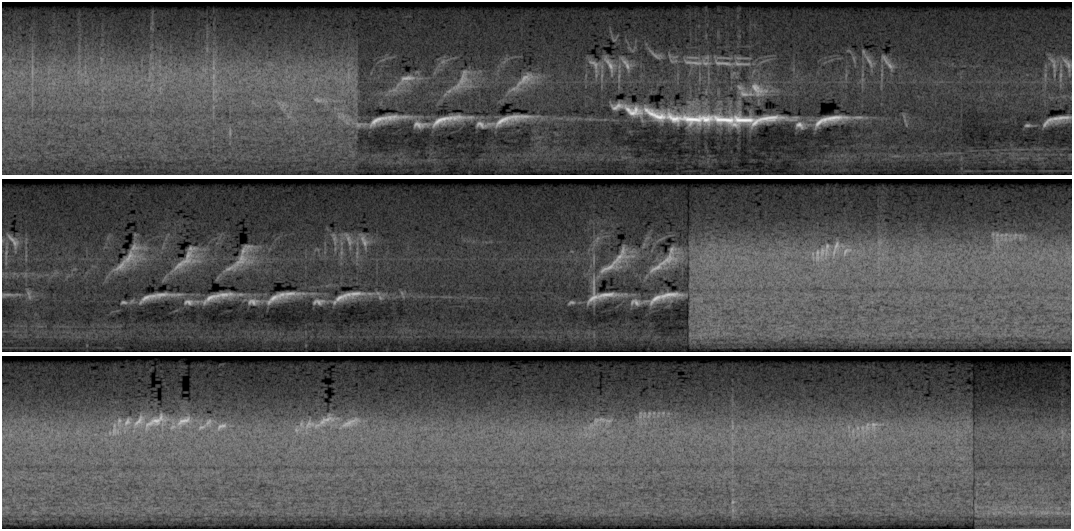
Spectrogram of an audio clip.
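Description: Rufous sibia calling: quick phrases of short downslurred whistled notes on nearly the same pitch, repeated over about ten seconds from about three seconds in, the loudest a little after five seconds. Before and after, a steady background hiss with faint high chirps.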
